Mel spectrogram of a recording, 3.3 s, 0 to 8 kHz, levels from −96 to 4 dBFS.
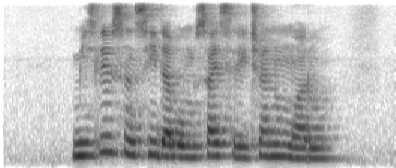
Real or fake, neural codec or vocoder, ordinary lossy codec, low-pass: fake; vocoder, 44.1 kHz, 80 mel bands, Vocos; none; 7.2 kHz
